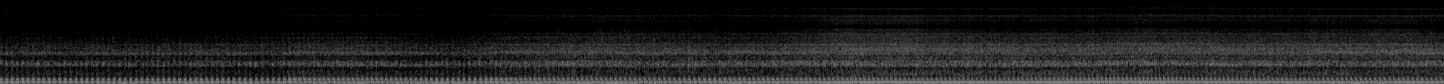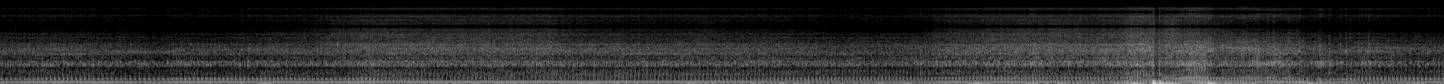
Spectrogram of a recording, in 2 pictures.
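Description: ATV engine running steadily while the quad is ridden along, with a few loud thumps near the end.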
